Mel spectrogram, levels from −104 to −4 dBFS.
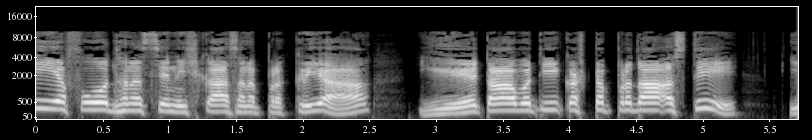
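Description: From start to finish the speech carries plainly audible AAC compression damage, likely from AAC-LC at a low bitrate, with the sound pointing to roughly 32 kbps. Nothing survives above 9.7 kHz, and within the remaining band the encoder has quantised away detail, leaving sibilants fizzy and vowels warbly and smeared. A simple low-pass filter would dull the top end cleanly without that swirling texture.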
